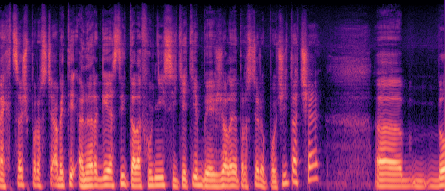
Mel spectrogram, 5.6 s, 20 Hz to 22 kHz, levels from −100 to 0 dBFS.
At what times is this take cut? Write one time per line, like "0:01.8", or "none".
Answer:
none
